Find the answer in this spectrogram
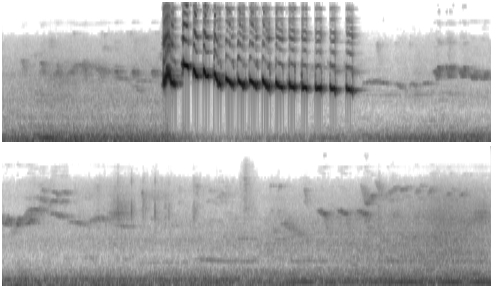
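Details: Orange-headed thrush singing one long phrase of rapid whistled notes, starting high and sliding steadily lower for about two seconds, followed by near quiet with faint distant chirps and a low rumble.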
